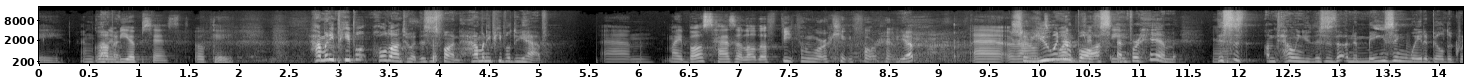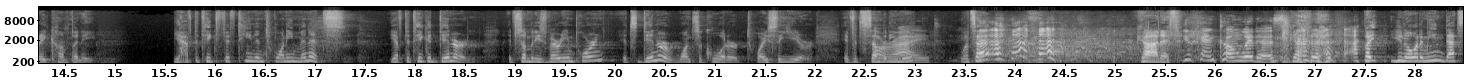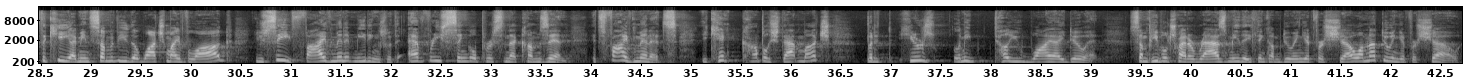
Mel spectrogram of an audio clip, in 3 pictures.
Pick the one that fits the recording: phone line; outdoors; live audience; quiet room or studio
live audience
